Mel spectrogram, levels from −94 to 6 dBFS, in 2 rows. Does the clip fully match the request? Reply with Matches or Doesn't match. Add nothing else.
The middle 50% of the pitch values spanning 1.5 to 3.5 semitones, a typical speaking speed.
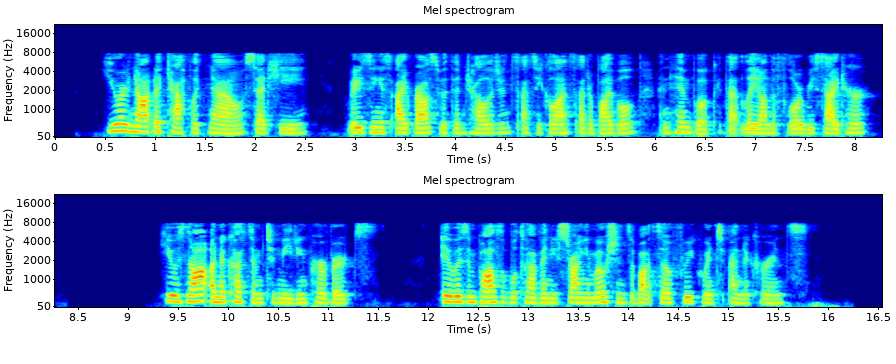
Matches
